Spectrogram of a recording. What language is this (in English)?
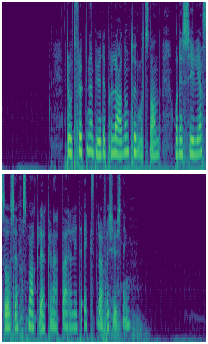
Swedish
